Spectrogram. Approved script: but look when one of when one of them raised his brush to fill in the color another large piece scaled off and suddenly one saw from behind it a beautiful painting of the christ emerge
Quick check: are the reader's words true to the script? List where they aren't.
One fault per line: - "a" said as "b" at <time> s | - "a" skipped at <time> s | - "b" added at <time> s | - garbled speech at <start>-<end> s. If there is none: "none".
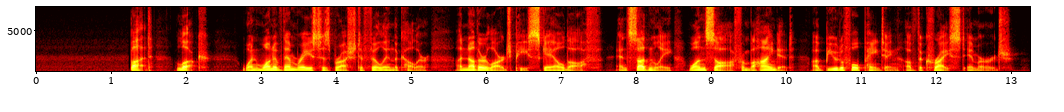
- "when one of" skipped at 3.3 s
